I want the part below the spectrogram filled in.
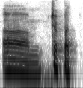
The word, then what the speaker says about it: cepat: We say cepat. So I think it's spelled C-E-P-E-T or something like that. Because in Indonesian, you guys have T-S-E for like the ch sound, the C-H sound.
